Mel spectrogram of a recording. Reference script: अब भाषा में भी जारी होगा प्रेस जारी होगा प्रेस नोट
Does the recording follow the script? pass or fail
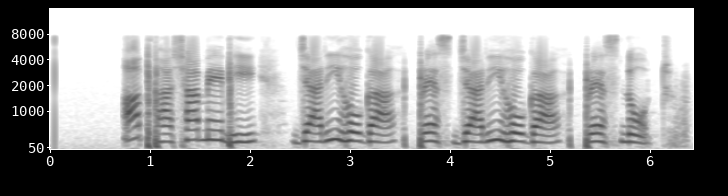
pass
